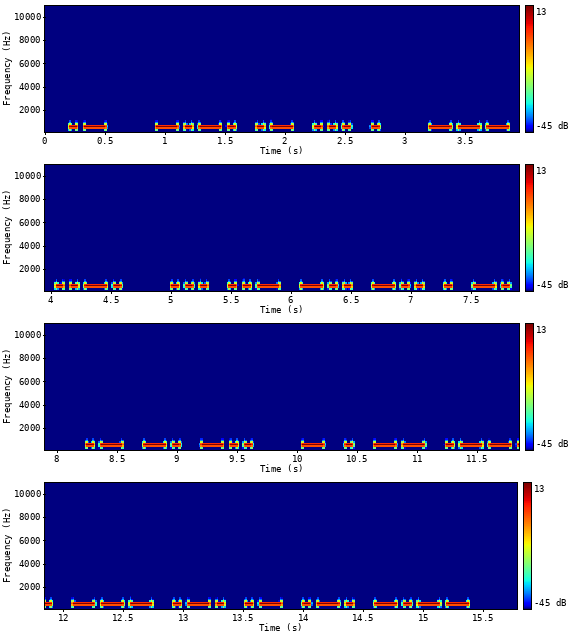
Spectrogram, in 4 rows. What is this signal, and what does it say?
Morse code, heard as a keyed tone, about 20 wpm, 600 Hz. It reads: A CASE OF SUDDEN AND TEMPORARY
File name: winnie-20wpm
